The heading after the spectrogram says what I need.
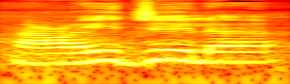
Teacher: جیم کو ہلانا ہے کیونکہ جیم حروف قلقلہ میں سے ہے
